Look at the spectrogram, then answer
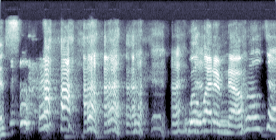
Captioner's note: chuckling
